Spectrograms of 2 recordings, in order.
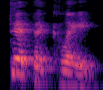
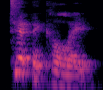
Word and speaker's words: typically: Every, or less commonly, every, typically, or less commonly, typically.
